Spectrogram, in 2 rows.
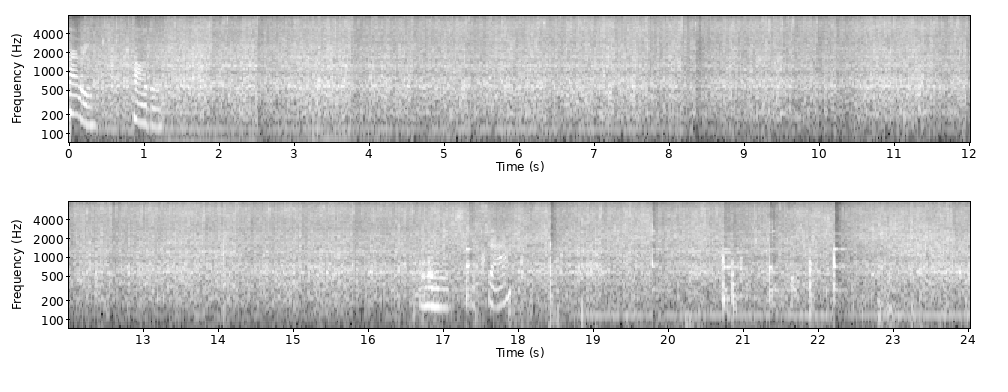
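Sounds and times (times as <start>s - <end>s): food sizzling in a pan: 0.0s - 24.0s.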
